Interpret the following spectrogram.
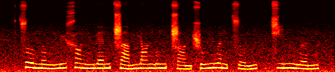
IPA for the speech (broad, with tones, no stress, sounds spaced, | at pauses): t͡s o˥˩ ʊ̯ n̪ ɤ˨˩ ŋ n̪ y˧˥ x ɑ˥˩ ŋ m ɥ ɛ˧˥ n ʈ͡ʂ ä˨˩ m j ɑ˥ ŋ ʊ˥ ŋ ʈ͡ʂ ɑ˨˩ ŋ ʂ u˧˥ n̪ w ə˥˩ n t͡s ʊ˨˩˦ ŋ | t͡ɕ i˧˥ n n̪ w ə˨˩˦ n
